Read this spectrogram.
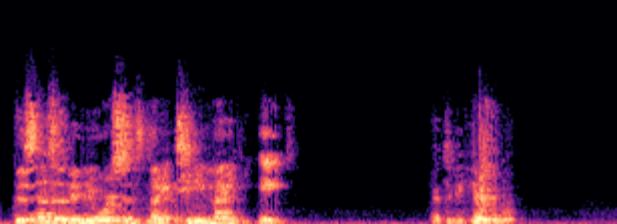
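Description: A girl speaks calmly nearby.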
